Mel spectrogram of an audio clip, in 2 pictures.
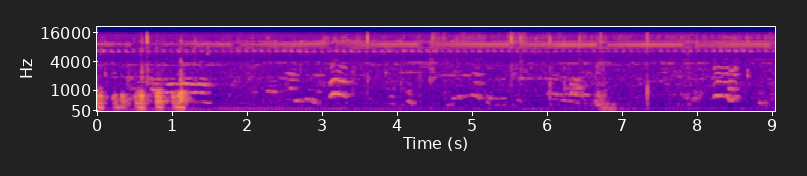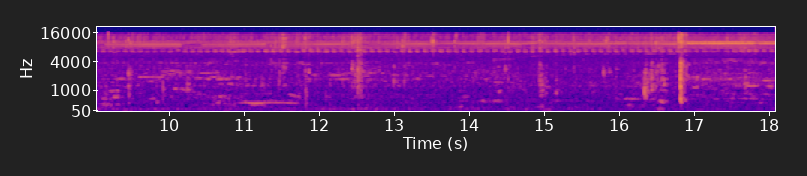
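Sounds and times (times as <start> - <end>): low bird call: 0.0 - 1.6.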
